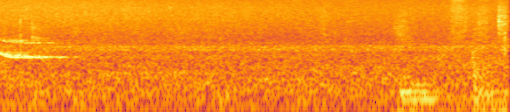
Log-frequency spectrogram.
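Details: Timid, low-ranking tuxedo cat, a younger sister lodging with a white-and-brown cat family, lets her back be touched; she gives one short, drawn-out meow that slides downward at the very start, followed by a quiet room with faint rustling.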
